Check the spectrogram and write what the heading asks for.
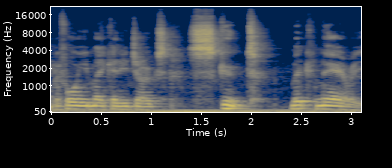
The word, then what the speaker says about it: Scoot: you make any jokes scoot McNary it's not Scott it's scoot um he's been cast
